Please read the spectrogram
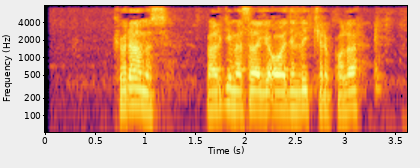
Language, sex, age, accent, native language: Uzbek, male, 18-24, Andijon, Uzbek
